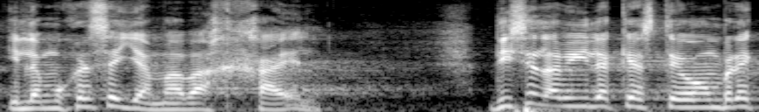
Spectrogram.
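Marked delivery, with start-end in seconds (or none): none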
